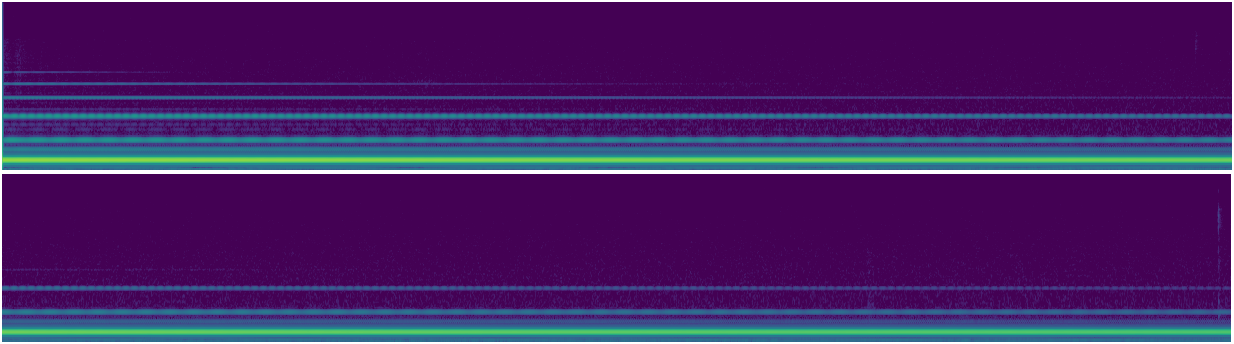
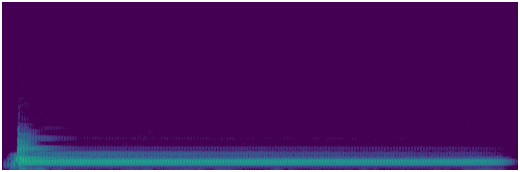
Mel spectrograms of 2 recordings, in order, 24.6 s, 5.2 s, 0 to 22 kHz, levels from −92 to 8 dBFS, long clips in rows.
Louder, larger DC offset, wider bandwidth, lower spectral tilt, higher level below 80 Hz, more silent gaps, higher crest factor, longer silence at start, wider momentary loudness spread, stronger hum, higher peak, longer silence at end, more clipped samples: first, -17 LUFS vs -41 LUFS; neither; first, 2.2 kHz vs 1.1 kHz; second, -10 dB/octave vs -14.5 dB/octave; first, -60 dBFS vs -70 dBFS; neither; second, 8 dB vs 18 dB; about the same, 0 s vs 0.05 s; first, 10 LU vs 7 LU; neither; first, -8 dBFS vs -22 dBFS; about the same, 0 s vs 0.1 s; neither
